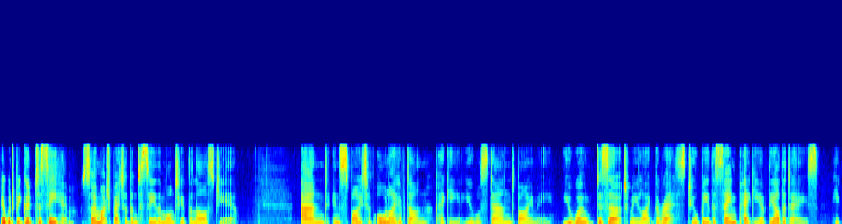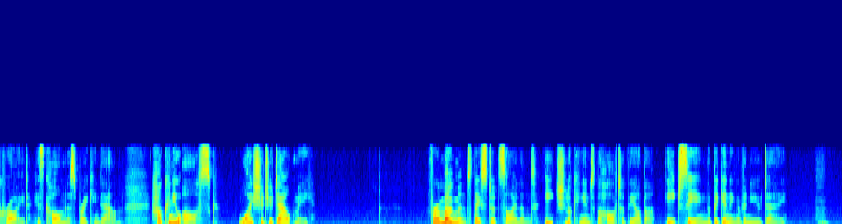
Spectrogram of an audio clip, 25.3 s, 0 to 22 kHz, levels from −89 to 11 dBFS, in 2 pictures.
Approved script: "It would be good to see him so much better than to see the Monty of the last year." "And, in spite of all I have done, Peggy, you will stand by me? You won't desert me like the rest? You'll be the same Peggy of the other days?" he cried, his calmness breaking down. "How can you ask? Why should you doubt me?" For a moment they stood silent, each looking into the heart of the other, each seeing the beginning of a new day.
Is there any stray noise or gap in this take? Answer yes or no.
yes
